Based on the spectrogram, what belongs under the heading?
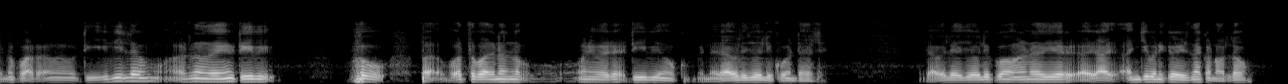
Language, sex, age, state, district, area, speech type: Malayalam, male, 60+, Kerala, Kasaragod, rural, spontaneous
